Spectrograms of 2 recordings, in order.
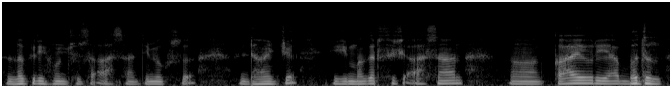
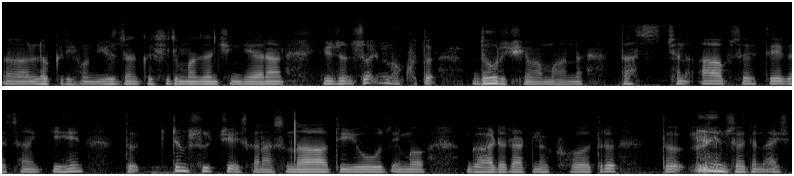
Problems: none marked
